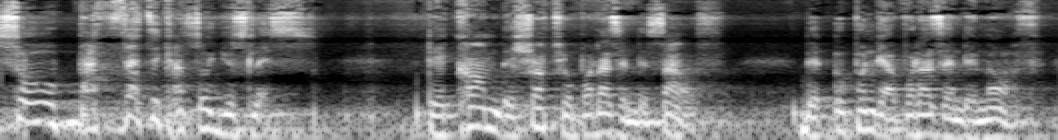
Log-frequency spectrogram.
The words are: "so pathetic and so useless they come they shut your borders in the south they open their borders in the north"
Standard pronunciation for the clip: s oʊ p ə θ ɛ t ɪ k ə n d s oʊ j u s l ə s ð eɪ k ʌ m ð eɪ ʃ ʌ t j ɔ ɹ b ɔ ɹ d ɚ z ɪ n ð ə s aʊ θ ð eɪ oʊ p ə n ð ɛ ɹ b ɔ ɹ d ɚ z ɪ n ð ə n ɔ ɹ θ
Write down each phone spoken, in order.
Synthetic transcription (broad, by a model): s oʊ p ə θ ɛ t ɪ k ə n s oʊ j u s l ə s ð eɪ k ʌ m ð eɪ ʃ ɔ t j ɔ b ɔ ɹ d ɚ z ɪ n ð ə s aʊ θ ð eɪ oʊ p ə n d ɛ b ɔ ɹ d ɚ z ɪ n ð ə n ɔ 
